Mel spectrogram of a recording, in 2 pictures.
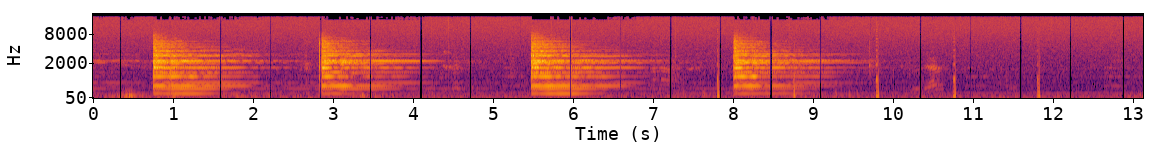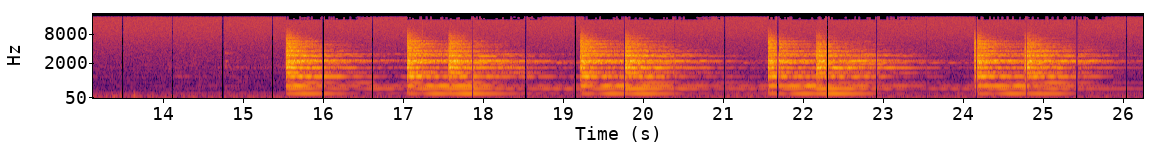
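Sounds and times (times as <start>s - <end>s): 
bell: 0.0s - 7.3s, 8.0s - 9.7s, 15.6s - 26.2s.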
